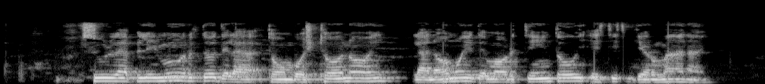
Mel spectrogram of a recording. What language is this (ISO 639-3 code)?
epo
